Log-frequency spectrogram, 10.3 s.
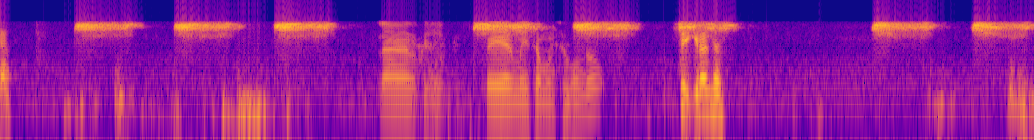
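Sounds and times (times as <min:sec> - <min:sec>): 
speech: 0:00.0 - 0:00.8, 0:03.8 - 0:06.1, 0:06.8 - 0:07.4
store entrance alarm siren high-pitched beeps: 0:00.7 - 0:03.5, 0:04.7 - 0:07.5, 0:08.7 - 0:10.3.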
